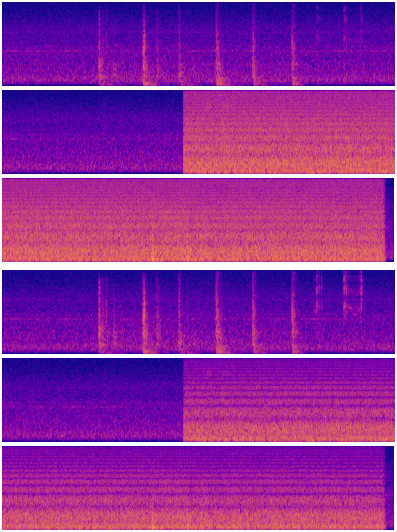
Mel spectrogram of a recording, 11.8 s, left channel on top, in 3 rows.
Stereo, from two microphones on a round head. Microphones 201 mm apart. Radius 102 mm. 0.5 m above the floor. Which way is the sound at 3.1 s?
75° right (ahead or behind).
